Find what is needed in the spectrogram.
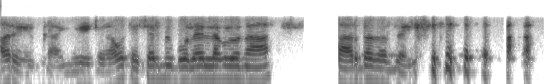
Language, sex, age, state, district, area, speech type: Marathi, male, 60+, Maharashtra, Pune, urban, conversation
